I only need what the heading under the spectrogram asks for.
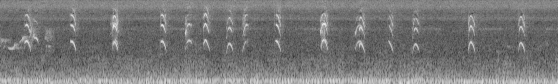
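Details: Kingfisher newborns, fed black insects, keep up an insistent run of brief arched squeaks, roughly two or three a second, sometimes doubled, with a continuous low droning background.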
